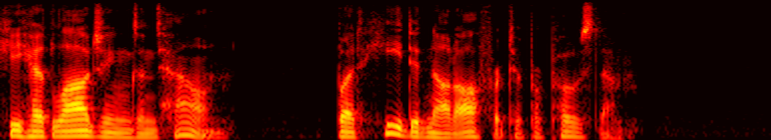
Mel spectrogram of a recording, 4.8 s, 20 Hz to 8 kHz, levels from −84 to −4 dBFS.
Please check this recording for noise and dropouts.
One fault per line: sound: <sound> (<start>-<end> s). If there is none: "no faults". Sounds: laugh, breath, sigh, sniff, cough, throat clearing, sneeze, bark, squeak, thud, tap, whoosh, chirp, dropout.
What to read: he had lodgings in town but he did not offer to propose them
no faults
